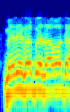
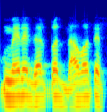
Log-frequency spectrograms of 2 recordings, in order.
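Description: First: It is said in a harsh, curt tone. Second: It is said in a soft, gentle tone. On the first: The guest feels unwelcome. The speaker calls it wrong. "اب بولو گے بھائی دعوت ہی مت" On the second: The guest feels warmly welcomed. The speaker calls it right. "یہ نرم"

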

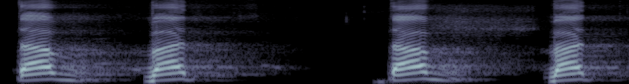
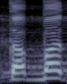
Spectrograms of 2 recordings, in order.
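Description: First: The doubled b is pressed firmly and held. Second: The doubled b is said lightly without holding. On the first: The speaker calls it right. "صحیح، یعنی خوب آپ نے یہاں پر جماؤ کے ساتھ پڑھنا ہے" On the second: The speaker calls it wrong. "تبت نہیں پڑھنا"

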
